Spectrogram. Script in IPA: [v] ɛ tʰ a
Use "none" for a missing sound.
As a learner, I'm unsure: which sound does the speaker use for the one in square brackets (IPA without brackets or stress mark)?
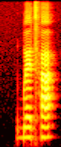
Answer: b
